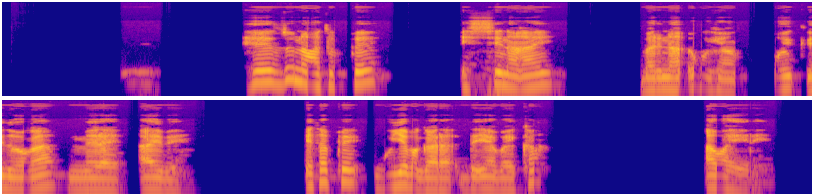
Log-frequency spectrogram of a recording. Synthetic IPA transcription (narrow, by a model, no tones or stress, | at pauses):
he̞ːzːʊnaːt̪ʊpːɛ | ɪsːɪnɐʔɐj | bɐɾɪnaːʔʊkʊʃɪɐn | ɔjkʼːɪd̪o̞ːɡaːmɛɾɐjɐjbe | ʔɛt̪ɐpːɛɡʊjːɐbɐɡːaːɾɐd̪ɛʔɪjabɐjkːɐ | ɐwɐhe̞ːɾḛ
